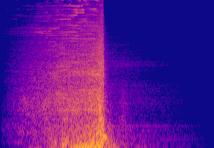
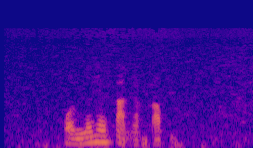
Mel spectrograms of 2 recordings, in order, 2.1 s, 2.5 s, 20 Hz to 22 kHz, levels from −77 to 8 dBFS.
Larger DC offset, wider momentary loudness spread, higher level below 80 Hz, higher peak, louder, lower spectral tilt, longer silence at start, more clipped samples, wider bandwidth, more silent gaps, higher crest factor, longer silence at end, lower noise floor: neither; second, 19 LU vs 23 LU; first, -22 dBFS vs -52 dBFS; first, 0 dBFS vs -8 dBFS; first, -15 LUFS vs -29 LUFS; second, -4 dB/octave vs -6.5 dB/octave; about the same, 0.2 s vs 0.2 s; neither; first, over 20 kHz vs 11.5 kHz; neither; second, 16 dB vs 22 dB; first, 0.95 s vs 0 s; first, -60 dBFS vs -51 dBFS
